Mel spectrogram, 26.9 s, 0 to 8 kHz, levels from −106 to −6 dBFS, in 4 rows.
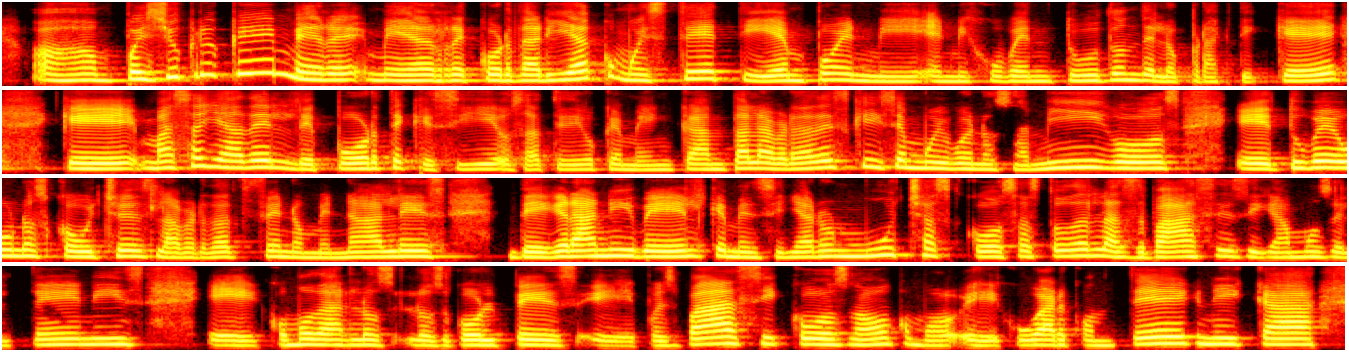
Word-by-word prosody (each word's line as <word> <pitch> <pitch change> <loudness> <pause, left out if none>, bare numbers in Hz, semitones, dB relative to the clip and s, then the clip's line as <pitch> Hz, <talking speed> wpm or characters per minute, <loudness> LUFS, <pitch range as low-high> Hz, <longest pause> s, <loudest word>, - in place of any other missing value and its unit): Ah, 215 +1 0
pues, 245 0 +5
yo 325 - +3
creo 405 +1 -3
que, 445 - +1 0.2
me 250 -8 +4
re 220 +1 +1
me 205 -1 +2
recordaría 205 +5 +2
como 220 -5 -1
este 205 +7 +1
tiempo, 195 -2 0
en 200 -4 0
mi 170 0 -4
en 175 -1 -4
mi 170 - -4
juventud 180 +2 -3
donde 215 -2 0
lo 165 -2 -5
practiqué 180 +6 -2 0.3
que, 195 -1 +4
más 220 +4 -1
allá 255 -5 +2
del 240 -3 +2
deporte 195 +5 -1
que, 180 -7 -8
sí, 175 +2 -4
o - - -6
sea, 165 0 -7
te 170 +1 -10
digo 170 +1 -5
que 180 0 -5
me 160 -1 -5
encanta, 180 +4 -2
la 205 -1 +2
verdad 190 +3 0
es 240 0 0
que 260 +2 -4
hice 250 +1 -1
muy 220 -2 +1
buenos 180 -3 -3
amigos, 215 +3 +2 0.3
eh, 190 -2 +3
tuve 225 +2 +4
unos 220 -2 +1
coaches, 200 +1 0
la 175 -3 -2
verdad, 170 +1 -5
fenomenales, 185 +2 -1 0.3
de 180 -1 0
gran 205 +3 +4
nivel, 200 -2 +2
que 220 - -2
me 185 -2 0
enseñaron 180 +4 -2
muchas 240 +3 -1
cosas, 190 -3 -3
todas 215 +2 0
las 185 -6 -2
bases, 195 +2 -1
digamos, 180 0 -4
del 170 -3 -7
tenis, 205 +3 -1 0.3
eh, 170 -2 -2
cómo 190 +2 +1
dar 190 -1 +1
los 185 -1 -2
los 175 -2 -4
golpes, 180 0 +1
eh, 160 -4 -7
pues, 165 -1 -7
básicos, 220 -2 +3
¿no?, 195 +3 +1
como, 175 -6 -5
eh, 165 -2 -2
jugar 180 +2 0
con 170 -2 -6
técnica. 215 -1 +3
195 Hz, 175 wpm, -20 LUFS, 180-215 Hz, 0.3 s, pues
